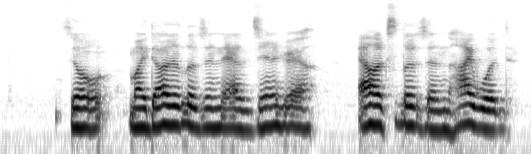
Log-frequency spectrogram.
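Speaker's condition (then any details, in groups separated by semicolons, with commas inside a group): ALS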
